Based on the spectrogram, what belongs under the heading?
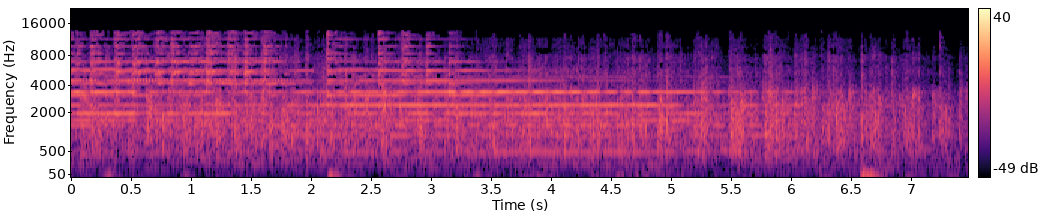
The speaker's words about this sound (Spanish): tocaba esta campana llena de orgullo y lo hacía porque no es para menos, porque con este gesto la pequeña estaba avisando de que su tratamiento ha llegado a su fin.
